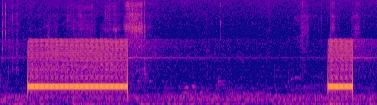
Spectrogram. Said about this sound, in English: Oh, here, are we going to hear the ringing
